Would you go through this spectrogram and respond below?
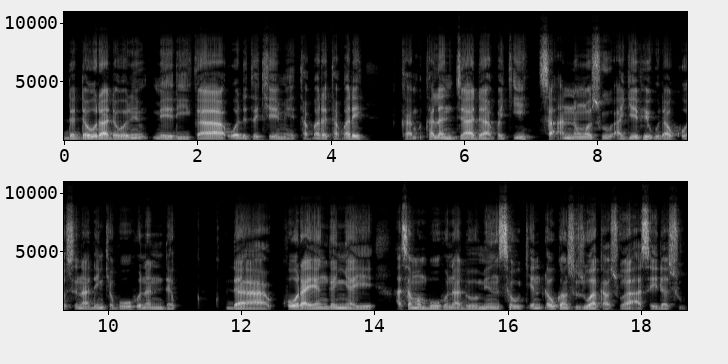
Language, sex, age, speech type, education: Hausa, male, 15-29, spontaneous, tertiary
